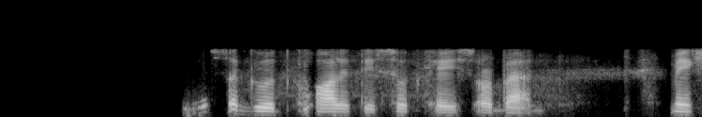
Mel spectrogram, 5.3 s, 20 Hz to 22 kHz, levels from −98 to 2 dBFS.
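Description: From start to finish, the speech runs through the iLBC codec. Everything sits in a narrow band from about 250 Hz to 3.7 kHz, so it's boxy and thin, and each frame is coded on its own, which fits 20 ms frames at 15.2 kbps, leaving a plainly rough, synthetic edge.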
